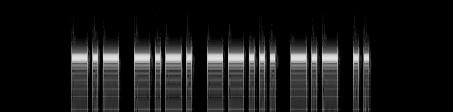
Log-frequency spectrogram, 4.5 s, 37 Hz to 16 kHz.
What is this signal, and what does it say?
Morse code, heard as a keyed tone, about 22 wpm, 700 Hz. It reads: KC7KI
